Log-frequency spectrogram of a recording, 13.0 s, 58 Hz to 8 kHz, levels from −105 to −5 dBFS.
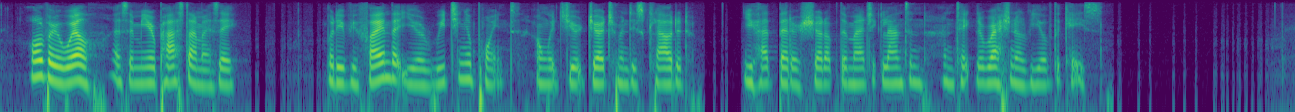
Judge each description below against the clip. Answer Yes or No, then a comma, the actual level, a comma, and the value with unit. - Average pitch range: No, narrow, 1.4 semitones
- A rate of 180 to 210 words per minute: Yes, average, 190 wpm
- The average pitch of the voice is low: No, high, 205 Hz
